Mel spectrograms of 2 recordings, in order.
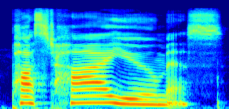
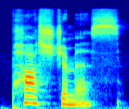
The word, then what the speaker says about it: posthumous: posthumous Common mispronunciation. post you miss Correct pronunciation. posthumous Three syllables with the th making a ch sound in natural speech. The h is silent. Example, the novel was published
